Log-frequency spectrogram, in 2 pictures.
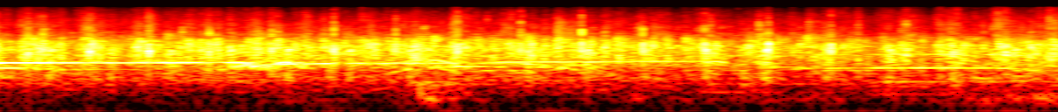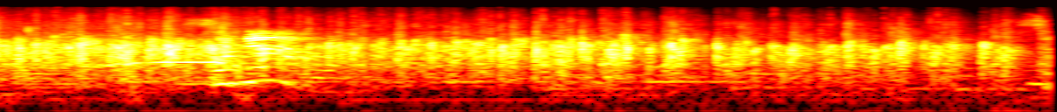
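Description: Audience applauding, with a few voices calling out over the clapping. The song's last held note dies away in the first second.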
